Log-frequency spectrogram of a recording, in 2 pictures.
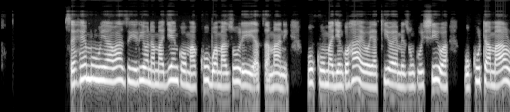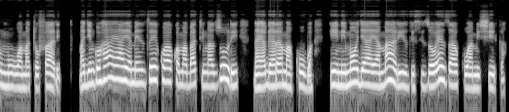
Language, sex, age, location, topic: Swahili, female, 25-35, Dar es Salaam, finance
